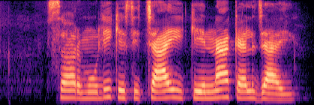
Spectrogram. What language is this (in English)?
Maithili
